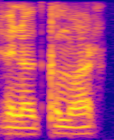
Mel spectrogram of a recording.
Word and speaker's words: Vinod Kumar: My name is Vinod Kumar.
